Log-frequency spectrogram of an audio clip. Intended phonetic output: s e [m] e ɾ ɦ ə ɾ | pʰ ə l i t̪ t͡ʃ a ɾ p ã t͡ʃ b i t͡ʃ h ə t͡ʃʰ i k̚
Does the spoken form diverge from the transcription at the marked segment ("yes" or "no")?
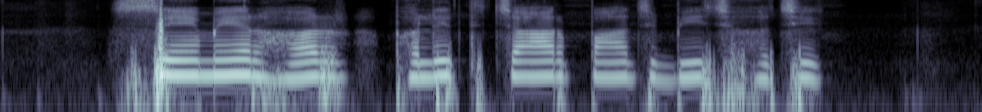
no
